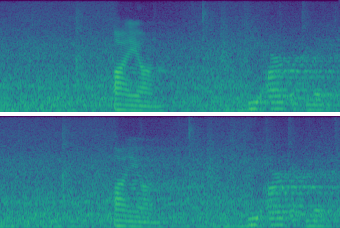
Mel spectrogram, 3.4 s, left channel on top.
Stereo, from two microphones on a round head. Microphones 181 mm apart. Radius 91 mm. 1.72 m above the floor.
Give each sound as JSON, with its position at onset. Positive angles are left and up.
{"t": 1.1, "sound": "a man speaking", "side_deg": 35, "distance_m": 0.7}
